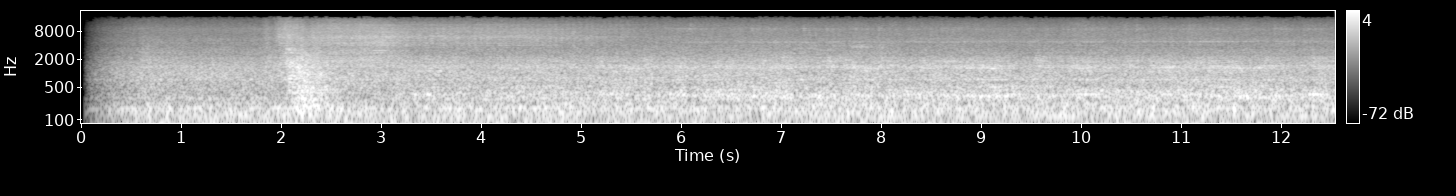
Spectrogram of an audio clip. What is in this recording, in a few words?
Ship Large Ferry Car Deck with Hydraulics; Tom Hutchings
